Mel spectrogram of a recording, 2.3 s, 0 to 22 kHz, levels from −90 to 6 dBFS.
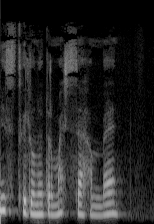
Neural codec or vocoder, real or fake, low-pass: none; real; 14.4 kHz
